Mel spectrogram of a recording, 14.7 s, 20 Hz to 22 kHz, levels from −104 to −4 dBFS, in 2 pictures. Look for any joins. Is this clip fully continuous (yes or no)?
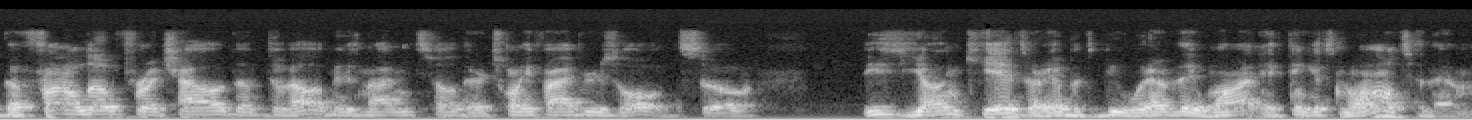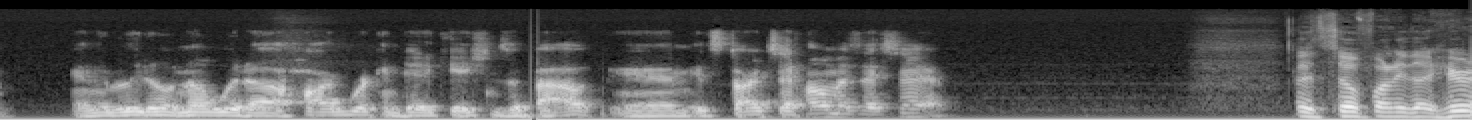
yes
